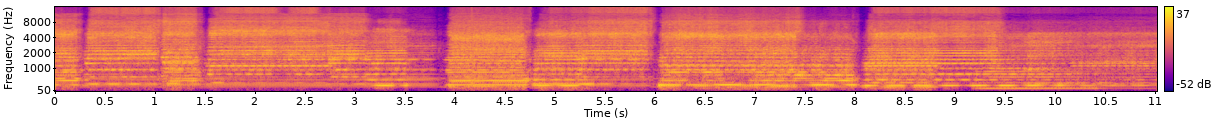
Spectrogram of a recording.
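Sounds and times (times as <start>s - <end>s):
accordion playing a tune: 0.0s - 11.0s.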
